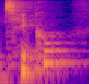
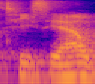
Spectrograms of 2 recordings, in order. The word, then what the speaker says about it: Tcl: have Glenn solution in tickle um sometimes I call this TCL but it's not it's pronounced tickle uh Eric do you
